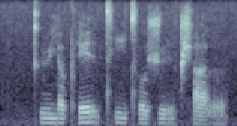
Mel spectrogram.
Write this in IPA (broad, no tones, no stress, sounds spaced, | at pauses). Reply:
kʰ ʉ j ɐ pʰ e r tʰ i tʰ o ʃ ʉ r t͡ʃʰ a r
